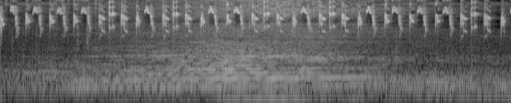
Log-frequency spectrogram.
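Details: Long-tailed shrike in full, energetic song packed with varied fill phrases, used as a lure. Rapid sharp chirps repeat about twice a second for ten seconds over a steady low hum.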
